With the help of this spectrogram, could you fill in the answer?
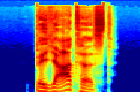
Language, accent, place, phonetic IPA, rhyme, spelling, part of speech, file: German, Germany, Berlin, [bəˈjaːtəst], -aːtəst, bejahtest, verb, De-bejahtest.ogg
- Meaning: inflection of bejahen: 1. second-person singular preterite 2. second-person singular subjunctive II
